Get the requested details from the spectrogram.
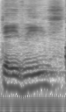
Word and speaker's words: Davies: Firstly, I'd like to say you've pronounced my name right, Davies. – Oh, yeah, Welsh. – With the E, of course. – Well, have you got Davis a lot? – Yeah, of course.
